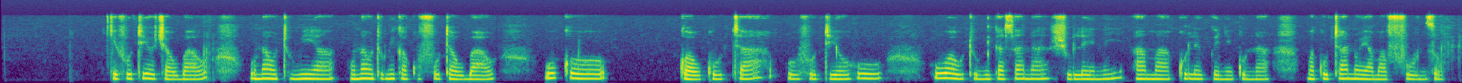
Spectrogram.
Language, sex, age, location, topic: Swahili, female, 18-24, Kisumu, education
